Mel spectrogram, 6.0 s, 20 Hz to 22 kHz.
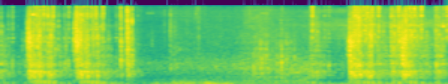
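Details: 1971 Yamaha JT1 mini enduro two-stroke, stored about 30 years, with spark, fuel and 133 psi compression confirmed: short cranking and coughing bursts that briefly catch and die, hard starting because the exhaust was clogged with mouse droppings or poison.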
